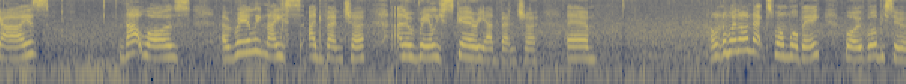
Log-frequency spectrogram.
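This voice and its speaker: A high-pitched woman at a fairly slow pace, with long, frequent pauses, very even loudness, a dry sound with no echo and light background noise. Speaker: vlogger. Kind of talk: casual vlog chat. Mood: scared, then relieved. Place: forest. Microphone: phone near.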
